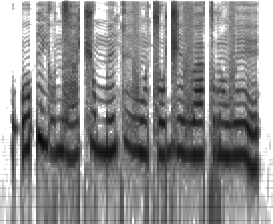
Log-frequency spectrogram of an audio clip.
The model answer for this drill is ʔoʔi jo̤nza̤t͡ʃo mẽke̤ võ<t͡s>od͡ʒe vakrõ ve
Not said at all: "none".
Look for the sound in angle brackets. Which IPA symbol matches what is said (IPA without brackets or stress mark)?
t͡s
